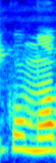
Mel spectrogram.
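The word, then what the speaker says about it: comb: 50 पर है एमबी इसको म पढ़ेंगे एमबी को म पढ़ेंगे अब यहां पर जो बी है वह साइलेंट है और लास्ट में आता है क्लाइम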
